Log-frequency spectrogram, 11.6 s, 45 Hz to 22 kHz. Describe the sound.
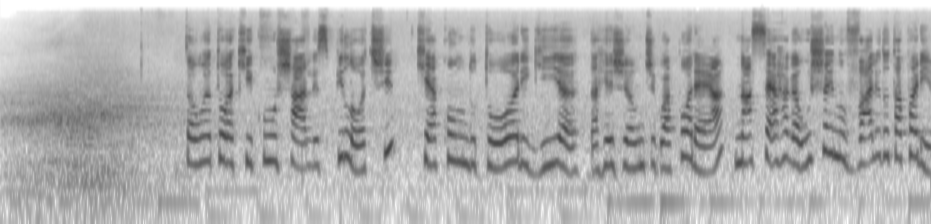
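A steady, rushing roar of the waterfall and river at the Recanto Cascata V13 campsite in Serra Gaúcha, after rain the day before, fills the background, heard alone for about two seconds before a man begins speaking over the constant water noise.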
